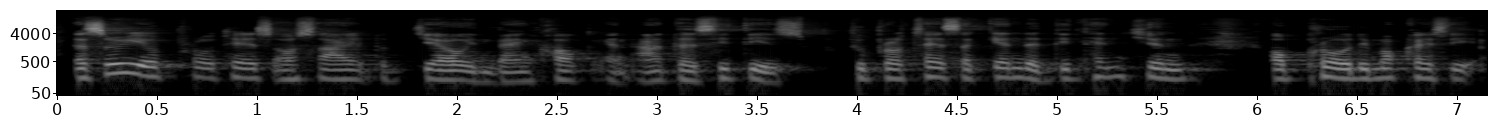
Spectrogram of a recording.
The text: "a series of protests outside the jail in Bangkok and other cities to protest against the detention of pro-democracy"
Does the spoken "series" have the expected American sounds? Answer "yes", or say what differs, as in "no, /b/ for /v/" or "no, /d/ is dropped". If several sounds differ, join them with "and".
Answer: no, /z/ is dropped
